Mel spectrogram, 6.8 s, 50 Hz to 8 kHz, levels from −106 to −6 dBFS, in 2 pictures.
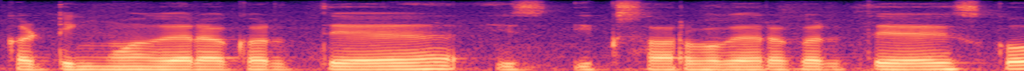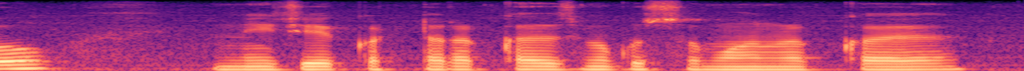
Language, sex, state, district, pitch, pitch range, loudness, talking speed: Hindi, male, Uttar Pradesh, Shamli, 125 Hz, 120-130 Hz, -16 LUFS, 165 wpm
